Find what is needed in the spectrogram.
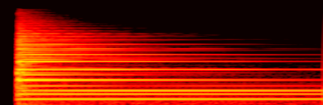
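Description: A single bell-like chime from a logo intro sting, struck once just after the start and ringing on as it slowly fades.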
